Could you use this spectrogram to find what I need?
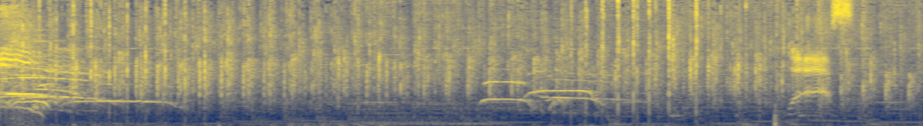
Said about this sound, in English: How about a round of applause for a former Progress Women's Champion? She is the Queen.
